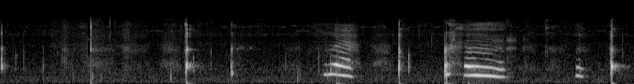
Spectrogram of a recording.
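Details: Infant hiccups, possibly while sucking his thumb: repeated sharp, clicking hiccups at an irregular pace of about 40 a minute, mixed with cooing and babble.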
